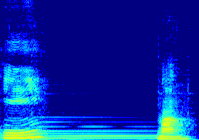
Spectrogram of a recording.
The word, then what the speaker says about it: 희망: 무, 니, pattern, and 희망, hope, 회의, meeting, 주의, caution. And 의 in these 4 words are all pronounced as e.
